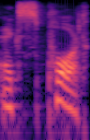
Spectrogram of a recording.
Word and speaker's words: export: تلفظ export قسمت دوم وقتی فعل باشه کلمه صادرات در قسمت دوم استرس میگیره، ولی اکسپورت صادرات به فرمت اسم قسمت اول استرس میگیره و میشه export.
